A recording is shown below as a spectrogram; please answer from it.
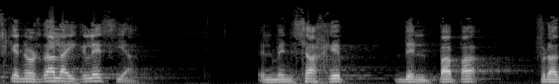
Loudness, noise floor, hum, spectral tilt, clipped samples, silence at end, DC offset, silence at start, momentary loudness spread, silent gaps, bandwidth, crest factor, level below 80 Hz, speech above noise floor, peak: -22 LUFS; -63 dBFS; none; -5 dB/octave; under 0.1%; 0 s; under 0.1%; 0 s; 13 LU; none; 15.5 kHz; 20 dB; -52 dBFS; 41 dB; -4 dBFS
